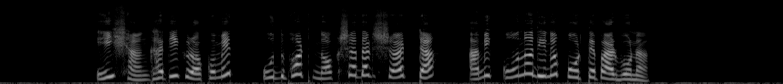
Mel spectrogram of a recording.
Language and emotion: Bengali, disgusted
